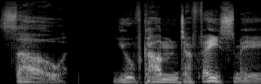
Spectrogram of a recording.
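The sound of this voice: The man puts on a raspy character voice at a medium pitch.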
